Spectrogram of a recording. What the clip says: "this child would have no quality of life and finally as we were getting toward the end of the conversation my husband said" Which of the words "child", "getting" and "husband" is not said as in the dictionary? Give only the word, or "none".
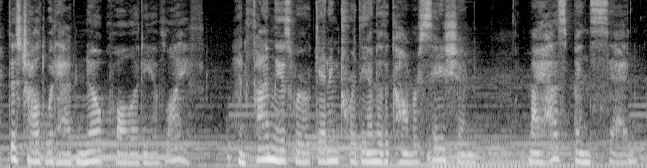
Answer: none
